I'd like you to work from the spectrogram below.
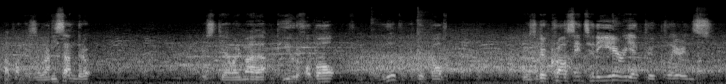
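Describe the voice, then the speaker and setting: A man doing live play-by-play football commentary in an excited manner, shouting players' names and goals. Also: medium pitch, brisk. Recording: loud stadium crowd noise behind voice. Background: roaring football crowd.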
